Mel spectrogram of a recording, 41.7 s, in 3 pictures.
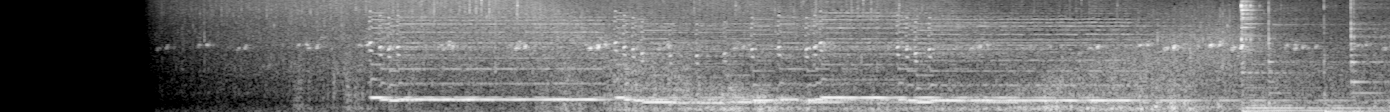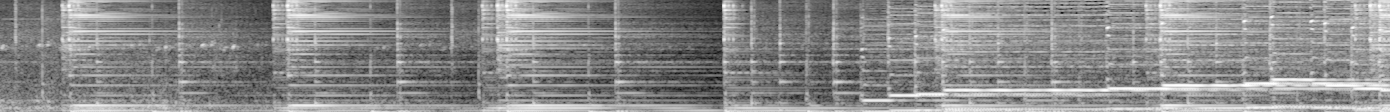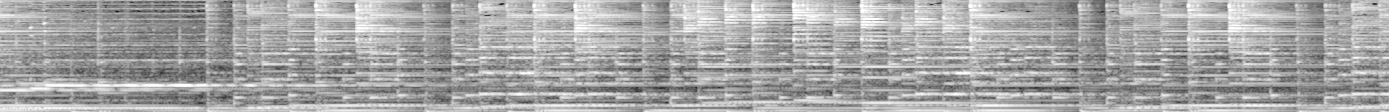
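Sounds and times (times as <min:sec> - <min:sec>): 
Camel Audio Alchemy world music synth: 0:03.3 - 0:41.6.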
